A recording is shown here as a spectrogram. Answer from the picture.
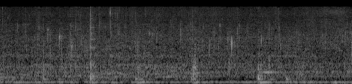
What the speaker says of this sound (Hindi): यहाँ पे मैंने गैस बहुत तेज़ कर दिया ताकि प्याज जो है ना अच्छे से ब्राउन हो जाए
